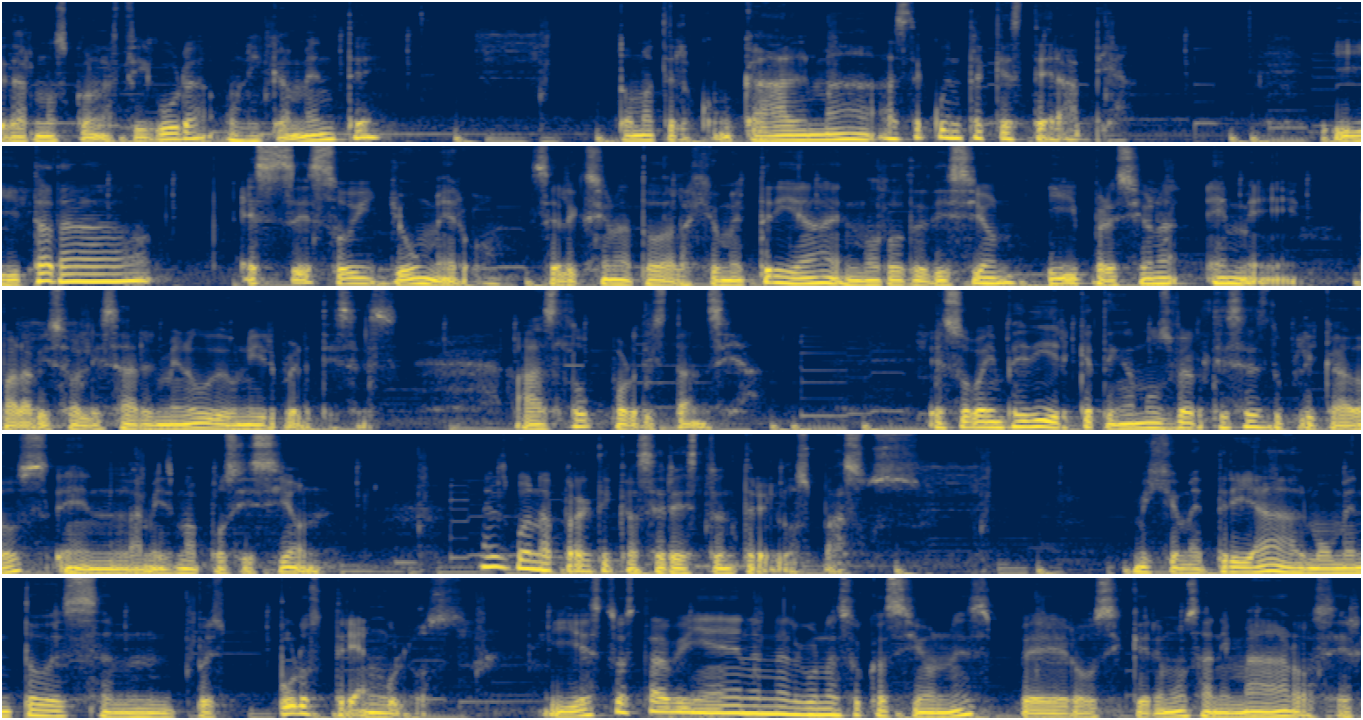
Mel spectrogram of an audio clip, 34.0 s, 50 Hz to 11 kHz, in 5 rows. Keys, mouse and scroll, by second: 1.6 x, 2.0 middle click, 2.2 ctrl+right click, 2.4 middle click, 2.4 x, 11.3 Tab, 12.1 a.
